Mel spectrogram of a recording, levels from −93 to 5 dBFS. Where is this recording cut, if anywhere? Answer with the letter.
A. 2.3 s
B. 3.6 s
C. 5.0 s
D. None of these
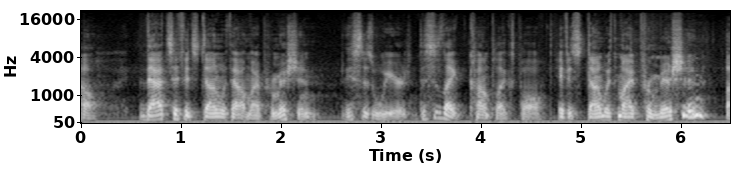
C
